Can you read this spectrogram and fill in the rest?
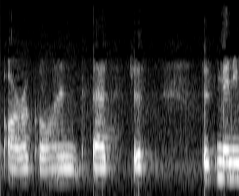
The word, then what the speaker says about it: Orykl: So it is Oracle, but it's spelled O-R-Y-K-L.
